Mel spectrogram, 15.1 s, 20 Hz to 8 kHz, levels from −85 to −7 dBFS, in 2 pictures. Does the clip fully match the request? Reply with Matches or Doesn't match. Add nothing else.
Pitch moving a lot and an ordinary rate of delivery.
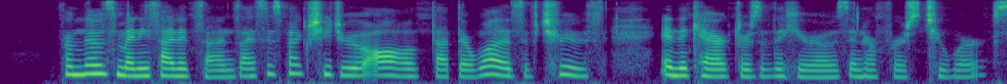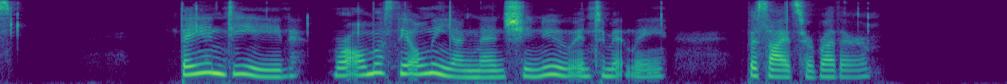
Doesn't match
